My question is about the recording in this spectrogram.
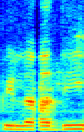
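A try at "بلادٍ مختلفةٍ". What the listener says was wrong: बिलादी नहीं है, बिलादिम मुख्तलिफतिन। किसी के पास बुक है तो कंफर्म कर दें, बिलादिन नहीं है।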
